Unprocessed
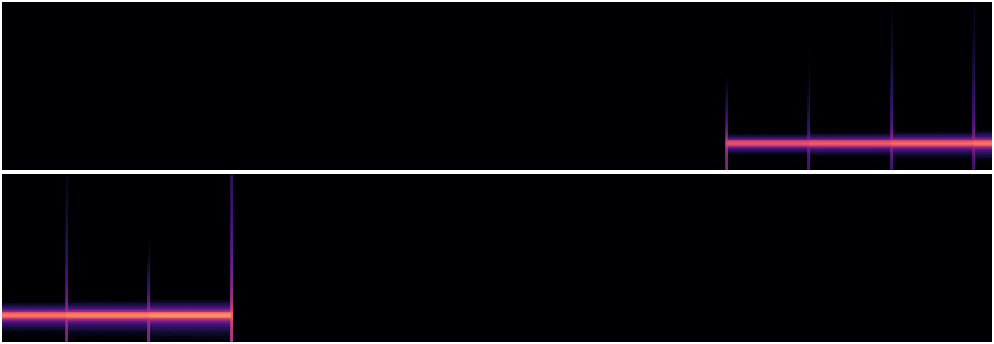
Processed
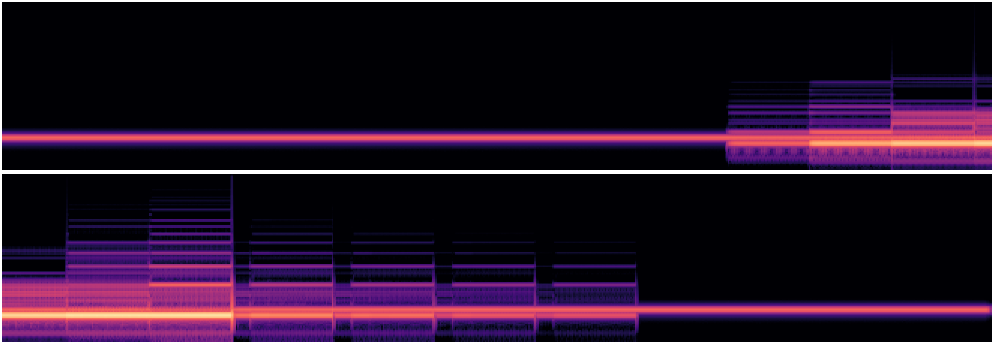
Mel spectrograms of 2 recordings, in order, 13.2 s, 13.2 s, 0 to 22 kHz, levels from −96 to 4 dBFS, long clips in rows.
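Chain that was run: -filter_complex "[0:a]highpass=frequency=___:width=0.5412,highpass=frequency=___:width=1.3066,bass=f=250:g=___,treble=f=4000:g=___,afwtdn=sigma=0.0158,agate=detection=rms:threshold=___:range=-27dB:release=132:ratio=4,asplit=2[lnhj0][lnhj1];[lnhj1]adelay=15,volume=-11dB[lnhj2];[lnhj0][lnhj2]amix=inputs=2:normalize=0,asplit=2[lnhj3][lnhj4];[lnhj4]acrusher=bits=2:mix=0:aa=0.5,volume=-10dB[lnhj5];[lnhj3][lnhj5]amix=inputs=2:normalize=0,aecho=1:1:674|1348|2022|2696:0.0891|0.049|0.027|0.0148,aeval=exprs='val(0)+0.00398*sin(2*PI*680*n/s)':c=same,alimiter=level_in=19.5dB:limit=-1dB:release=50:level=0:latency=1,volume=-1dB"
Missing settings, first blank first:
130, 130, -14, -6, -33dB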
